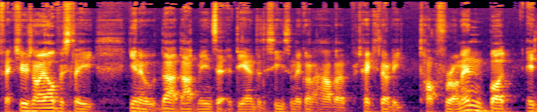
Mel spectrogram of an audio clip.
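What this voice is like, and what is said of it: Northern Irish accent. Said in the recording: “the Northern Ireland accent ... the sexiest lilts ... you even had an accent”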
